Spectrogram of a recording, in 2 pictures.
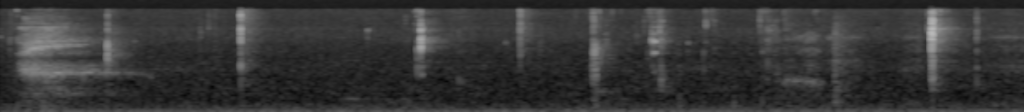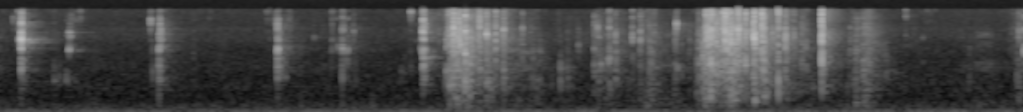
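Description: A person chewing a mouthful of candy close to the microphone: small wet mouth clicks throughout, with two louder noisy stretches of chewing about seven and nine seconds in.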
